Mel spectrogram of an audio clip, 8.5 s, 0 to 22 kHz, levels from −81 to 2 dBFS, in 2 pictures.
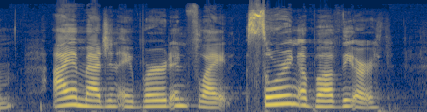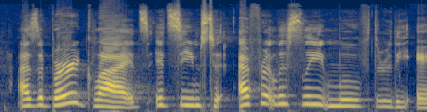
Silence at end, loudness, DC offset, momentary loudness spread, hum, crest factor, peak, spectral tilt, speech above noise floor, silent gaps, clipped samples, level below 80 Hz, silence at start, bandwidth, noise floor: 0 s; -10 LUFS; under 0.1%; 11 LU; none; 12 dB; 0 dBFS; -2 dB/octave; 32 dB; none; 1%; -50 dBFS; 0 s; over 20 kHz; -44 dBFS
